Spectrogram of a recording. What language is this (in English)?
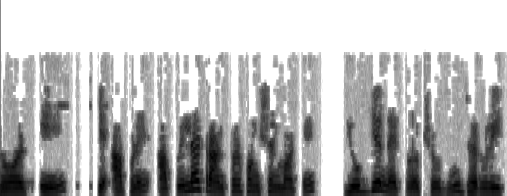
Gujarati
